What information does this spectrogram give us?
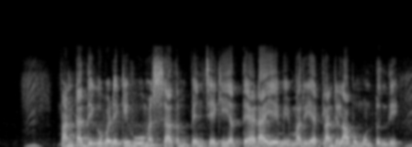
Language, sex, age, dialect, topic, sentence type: Telugu, male, 56-60, Southern, agriculture, question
